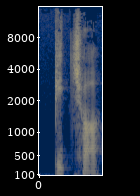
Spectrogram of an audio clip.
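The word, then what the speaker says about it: VCHA: That's V-C-H-A, but I believe in Korean it's pronounced a Bicho, meaning to shine upon.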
